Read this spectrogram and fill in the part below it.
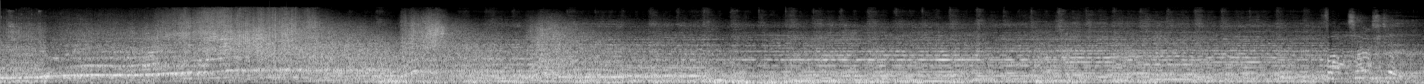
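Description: A classic 1978 Team Lotus Formula 1 car runs at the Autosport International 2014 Live Action Arena, its engine loud and close, revving with a rising pitch, then roaring steadily with a couple of whooshing passes.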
